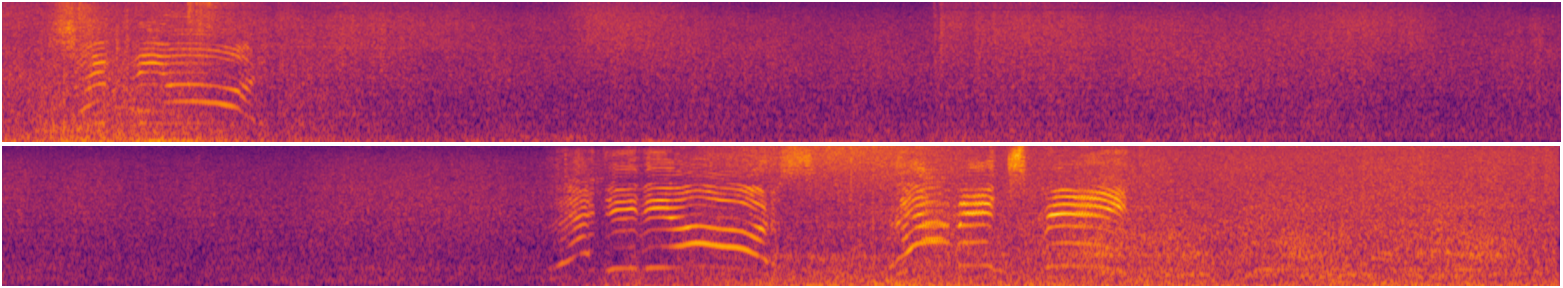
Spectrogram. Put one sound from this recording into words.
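Waves splash and rush against a ship's hull.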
